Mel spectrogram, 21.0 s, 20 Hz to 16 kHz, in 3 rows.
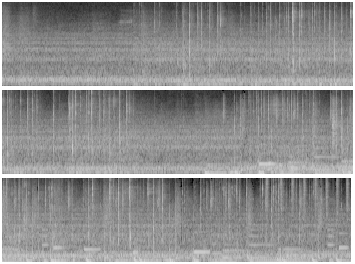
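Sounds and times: steady low hum: 0.0 - 21.0
laptop keyboard typing: 2.6 - 9.7, 11.8 - 21.0.

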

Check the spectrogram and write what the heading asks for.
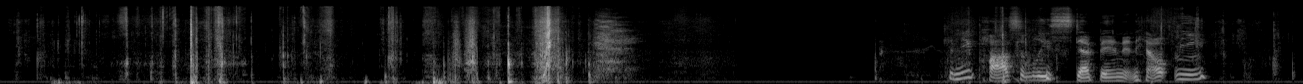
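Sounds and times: paper rustling and crinkling: 0.0 - 5.8, 11.4 - 13.0.

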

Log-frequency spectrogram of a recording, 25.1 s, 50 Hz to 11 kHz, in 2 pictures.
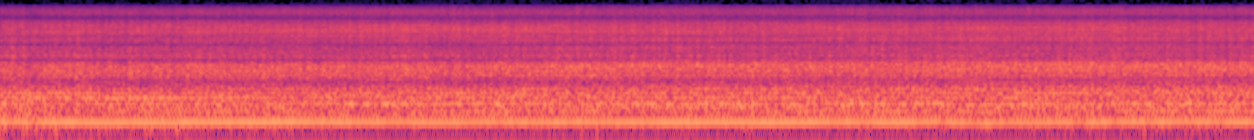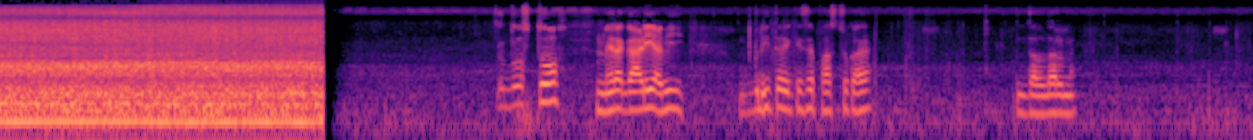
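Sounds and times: tractor diesel engine running: 0.0 - 15.8.

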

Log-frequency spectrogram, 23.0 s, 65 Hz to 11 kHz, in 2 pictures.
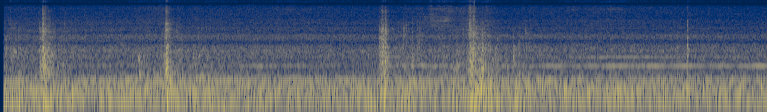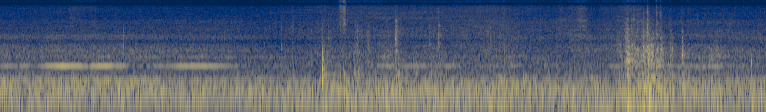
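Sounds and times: excavator diesel engine running: 0.1 - 23.0
thin steady whine: 8.0 - 23.0.

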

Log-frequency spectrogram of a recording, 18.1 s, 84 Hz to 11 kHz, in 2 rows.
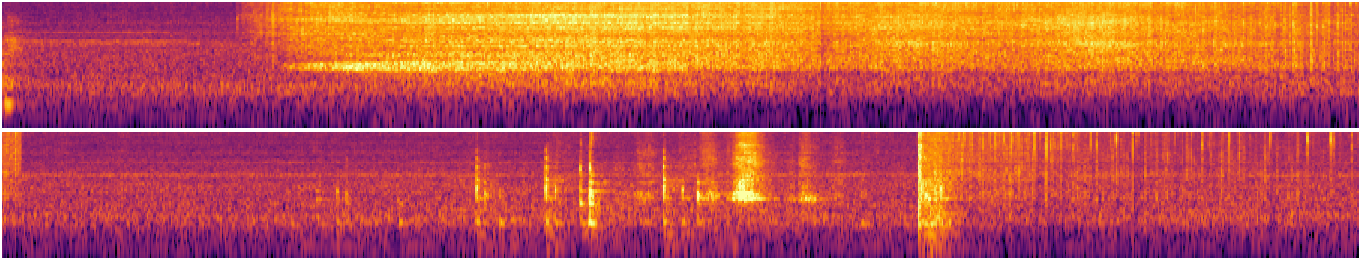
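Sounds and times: batter sizzling on hot pan: 1.6 - 9.2, 15.2 - 18.0.

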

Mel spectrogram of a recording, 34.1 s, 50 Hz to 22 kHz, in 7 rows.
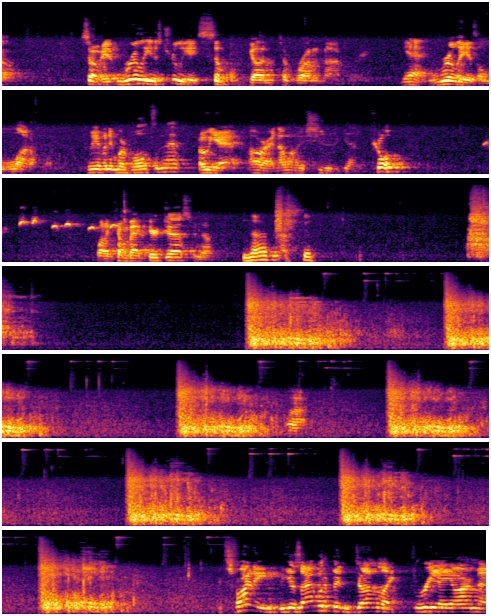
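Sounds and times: rifle shots echoing: 17.0 - 31.4.

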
